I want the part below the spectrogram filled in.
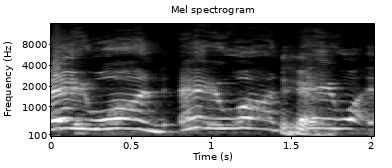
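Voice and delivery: mock very slow, high, drawn-out yell. Retelling how Ultraman acts in a fight, imitating Ultraman yelling. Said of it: "he's, like, yelling".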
